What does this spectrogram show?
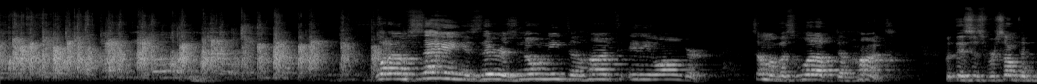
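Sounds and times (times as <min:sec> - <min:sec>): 
audience clapping hands in praise: 0:00.0 - 0:04.2
speech: 0:03.8 - 0:10.3.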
